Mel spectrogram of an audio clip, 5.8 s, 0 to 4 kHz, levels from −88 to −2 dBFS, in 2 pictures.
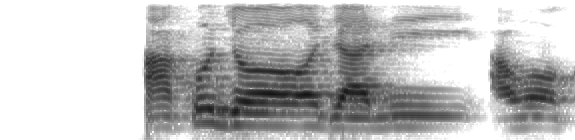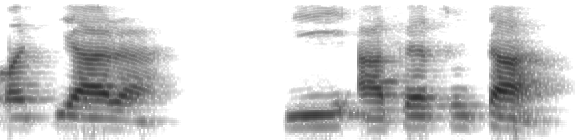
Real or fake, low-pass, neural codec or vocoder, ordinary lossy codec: real; 3.6 kHz; none; none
